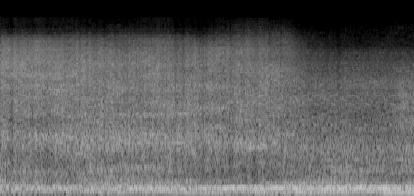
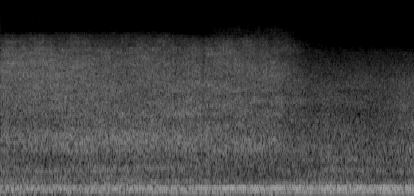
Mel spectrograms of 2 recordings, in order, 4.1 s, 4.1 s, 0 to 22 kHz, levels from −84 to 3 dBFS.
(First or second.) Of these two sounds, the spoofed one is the first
